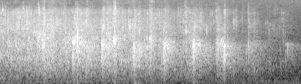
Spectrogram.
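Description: Church congregation at a morning prayer service clapping loudly, a dense burst of applause with rhythmic pulses that swells then gradually fades.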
